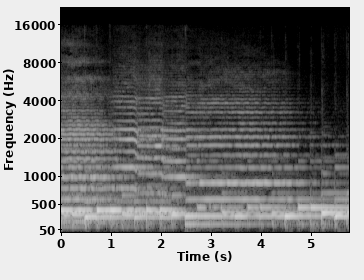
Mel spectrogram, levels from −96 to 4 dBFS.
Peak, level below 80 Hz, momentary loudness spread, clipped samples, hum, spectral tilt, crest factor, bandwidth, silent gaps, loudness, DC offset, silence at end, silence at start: -8 dBFS; -62 dBFS; 6 LU; under 0.1%; none; -7 dB/octave; 12 dB; 8.8 kHz; none; -21 LUFS; under 0.1%; 0 s; 0 s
